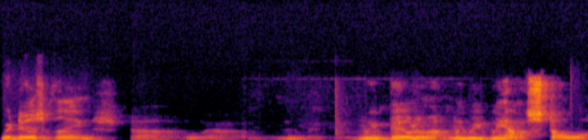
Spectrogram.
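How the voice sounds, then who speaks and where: Spoken at a very slow pace with a Southern US accent. The loudness swings widely, and room echo is audible. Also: man. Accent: Southern US (Georgia). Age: 60s. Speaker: cattle farmer. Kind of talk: interview. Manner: halting, many repeated words.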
